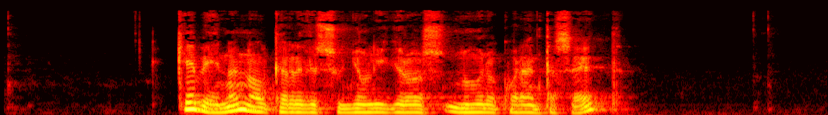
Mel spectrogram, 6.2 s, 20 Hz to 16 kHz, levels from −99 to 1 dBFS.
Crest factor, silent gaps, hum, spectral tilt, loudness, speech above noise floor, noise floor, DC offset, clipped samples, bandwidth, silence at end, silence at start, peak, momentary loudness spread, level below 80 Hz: 20 dB; none; none; -6.5 dB/octave; -27 LUFS; 55 dB; -82 dBFS; under 0.1%; under 0.1%; 11.5 kHz; 1.55 s; 1.35 s; -8 dBFS; 8 LU; -64 dBFS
